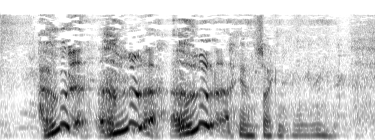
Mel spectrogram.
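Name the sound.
coughing and throat clearing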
